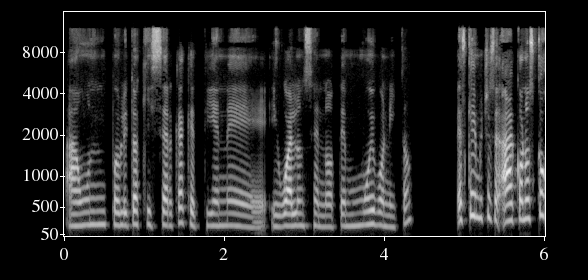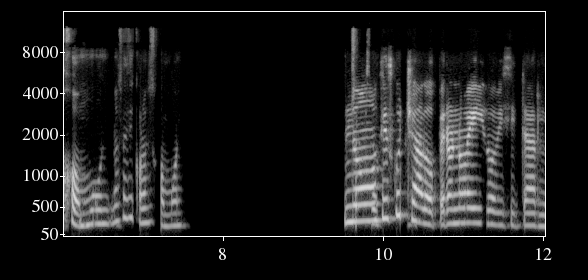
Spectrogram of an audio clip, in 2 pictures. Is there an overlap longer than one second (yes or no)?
no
